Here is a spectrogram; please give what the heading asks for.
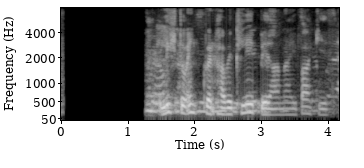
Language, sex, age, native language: Icelandic, male, 12, Icelandic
